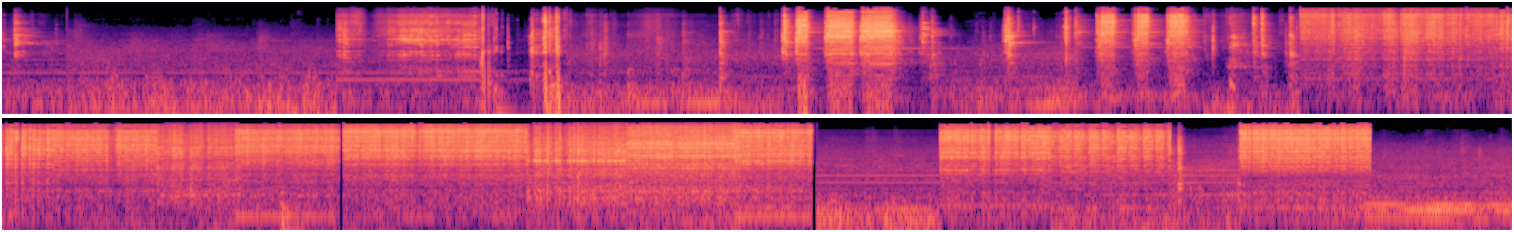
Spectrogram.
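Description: Metalwork on a stainless steel exhaust system under a pickup truck. A string of short separate bursts of tool noise gives way to long stretches of steady crackling hiss from welding the pipe joints.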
